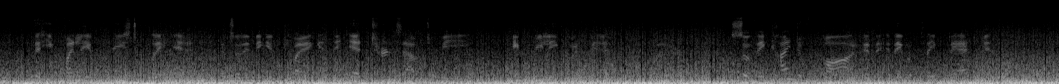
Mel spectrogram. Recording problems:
wind noise on the microphone; heavy; 5 dB above the speech

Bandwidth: 15 kHz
